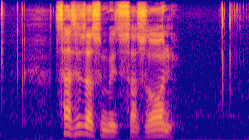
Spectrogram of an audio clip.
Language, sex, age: Venda, male, 21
